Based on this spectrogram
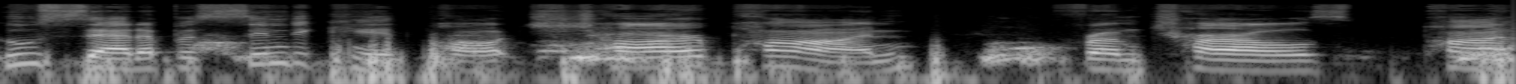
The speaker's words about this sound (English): You got to excuse the dogs because I'm live and loud and direct to you.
